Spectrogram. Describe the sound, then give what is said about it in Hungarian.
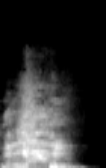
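A single loud sneeze, a short voiced burst with a harsh, airy blast that ends abruptly after less than a second, with no talking. “Egészségedre. Köszönöm.”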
